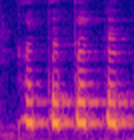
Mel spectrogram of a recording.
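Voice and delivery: high, far-off imitated beeps; radio beeps. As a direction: mimic the walkie-talkie chirp. Imitating walkie-talkie beeps.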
